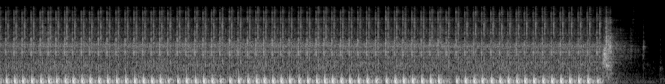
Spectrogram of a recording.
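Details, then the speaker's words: GY6 scooter engine during carburetor idle mixture screw tuning: fast single-cylinder putter around four beats a second wavers, fades and dies at idle; the mixture screw was turned too far and it went too lean. "killed it too much went to lean yeah went to lean"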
